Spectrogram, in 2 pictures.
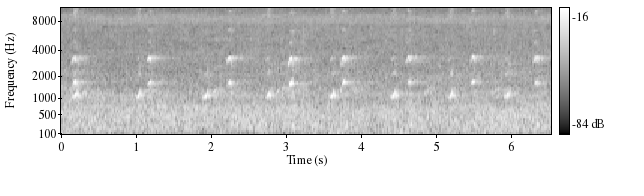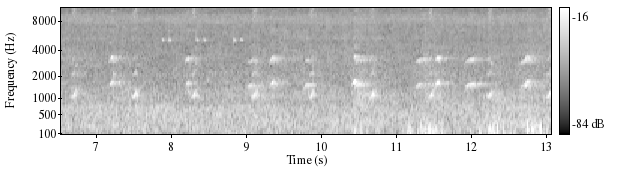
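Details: Pallas's squirrel on the Tiaoshui ancient trail, 15 April 2018, calling with its tail raised: a long steady series of short, harmonic chirps, roughly two per second, over quiet background hiss.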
